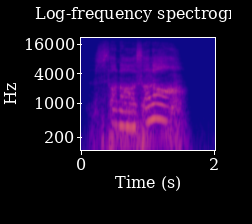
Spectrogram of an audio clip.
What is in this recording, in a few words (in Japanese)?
さらさら, kawaii voice; ASMR; 色々なワンショット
